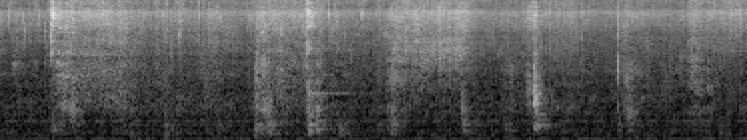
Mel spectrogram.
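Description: Green pea paste sizzles in oil with asafoetida, salt and a little sugar in a kadai. A spatula scrapes and stirs it in irregular strokes over a steady, close frying hiss.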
